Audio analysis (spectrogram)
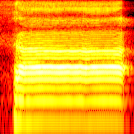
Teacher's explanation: আগাটা কোন ভাবেই মানে কোন ভাবে আপনি নিচের দাঁতে লাগাবেন না এটা উপরের দাঁতের আগা লাগাবেন পাতলা করে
